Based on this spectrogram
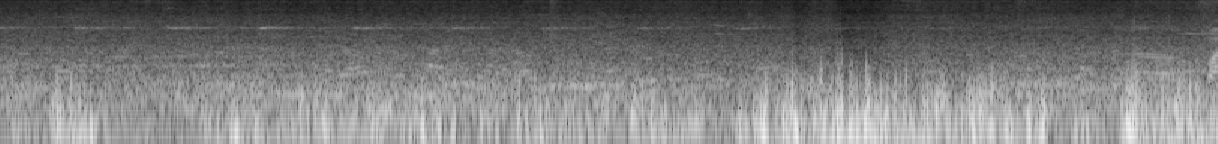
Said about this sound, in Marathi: आपली ट्रेनसुद्धा आलेली आहे.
